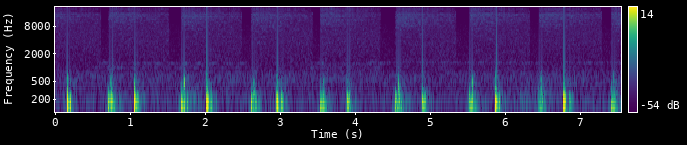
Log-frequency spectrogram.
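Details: Female recorded asleep during an afternoon nap: steady paired lub-dub beats at about 65 a minute, no extra sounds; normal heart sounds.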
